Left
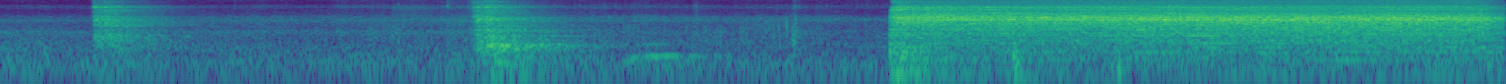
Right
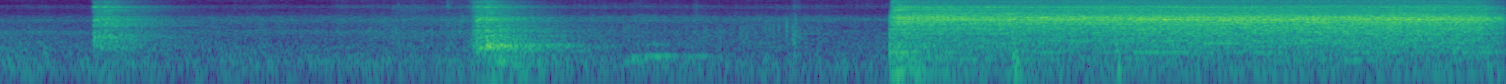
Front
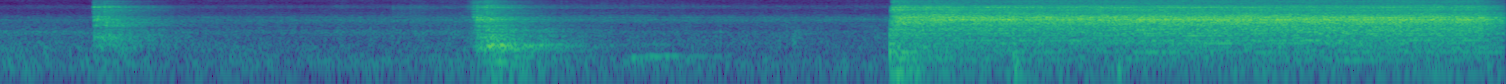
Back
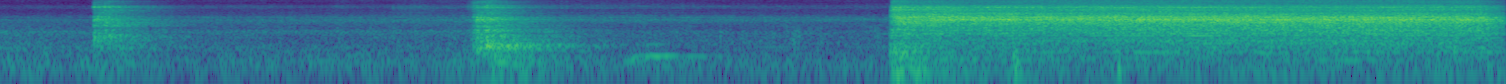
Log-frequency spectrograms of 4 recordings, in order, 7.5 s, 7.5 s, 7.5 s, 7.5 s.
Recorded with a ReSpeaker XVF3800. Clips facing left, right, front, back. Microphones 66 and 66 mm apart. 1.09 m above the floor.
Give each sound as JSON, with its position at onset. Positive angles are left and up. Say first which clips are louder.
{"t": 0.5, "sound": "a crack", "louder": "right 1 dB, back 1 dB", "azimuth_deg": -125, "distance_m": 1.3}
{"t": 3.1, "sound": "breathing", "louder": "left 1 dB, back 3 dB", "azimuth_deg": -40, "distance_m": 2.0}
{"t": 4.5, "sound": "a hiss", "louder": "even, even", "azimuth_deg": -10, "distance_m": 0.8}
